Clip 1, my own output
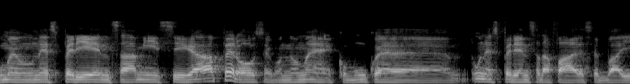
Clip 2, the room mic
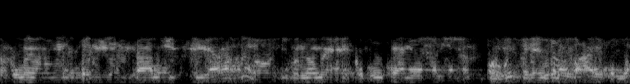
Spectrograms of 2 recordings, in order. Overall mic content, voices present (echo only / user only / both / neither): both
